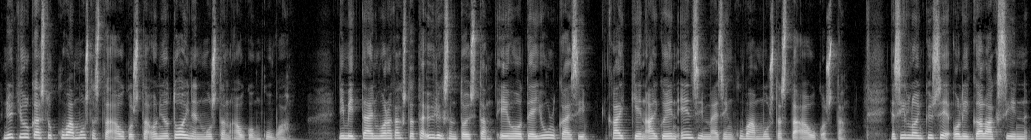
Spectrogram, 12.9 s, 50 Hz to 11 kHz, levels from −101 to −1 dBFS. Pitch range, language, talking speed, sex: 170-205 Hz, Finnish, 125 wpm, female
